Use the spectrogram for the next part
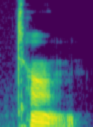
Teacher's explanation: You have only the nasal sound. There's no G.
